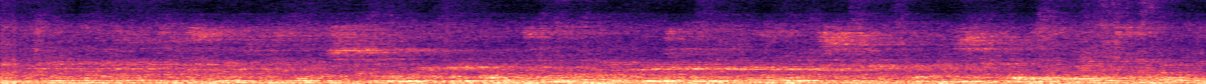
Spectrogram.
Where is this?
in a subway station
